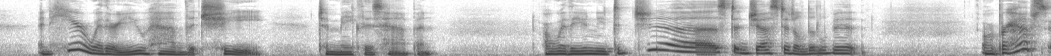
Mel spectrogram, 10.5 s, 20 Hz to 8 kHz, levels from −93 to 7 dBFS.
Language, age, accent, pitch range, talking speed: English, 50-69, American, 105-160 Hz, 135 wpm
